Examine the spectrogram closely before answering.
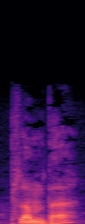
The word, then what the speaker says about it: plumber: For example, if you've read the word plumber, which is spelt with a B, but you pronounce it plumber, and you expect other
